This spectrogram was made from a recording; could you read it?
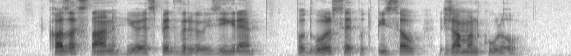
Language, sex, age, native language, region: Slovenian, male, 12-17, Slovenian, Pomurje region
